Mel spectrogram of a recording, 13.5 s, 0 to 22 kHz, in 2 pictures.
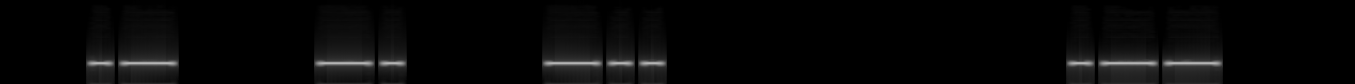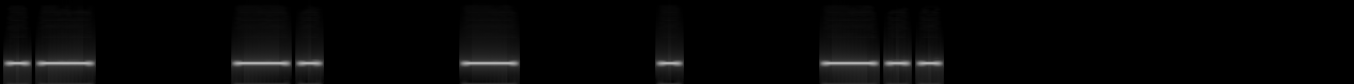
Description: Morse code, heard as a keyed tone, about 15 wpm, spaced as for 8 wpm, 1000 Hz. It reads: AND WANTED
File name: qotdfiles / 8wpm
